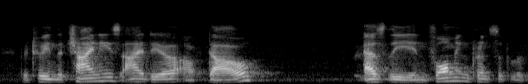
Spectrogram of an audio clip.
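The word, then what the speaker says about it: 道: a Dao ta AO pronounced Dao in the Mandarin dialect Tao in the changhai dialect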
